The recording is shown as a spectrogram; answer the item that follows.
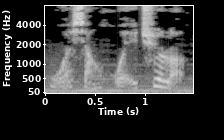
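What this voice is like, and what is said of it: Quiet, hushed voice. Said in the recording (Chinese): “小声的跟我说”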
